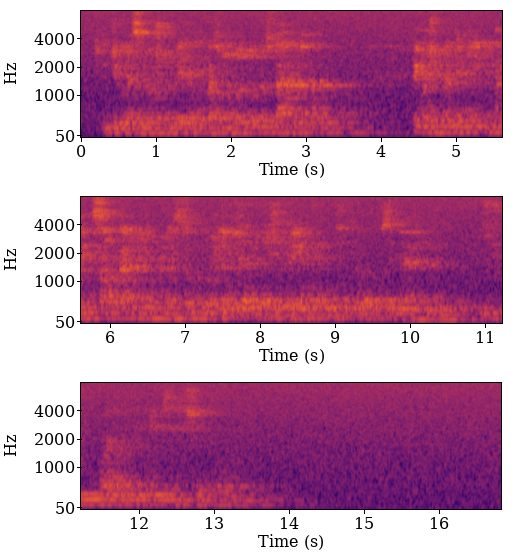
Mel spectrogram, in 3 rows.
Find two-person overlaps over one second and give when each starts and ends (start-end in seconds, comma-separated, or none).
7.0-8.7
